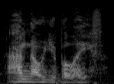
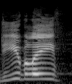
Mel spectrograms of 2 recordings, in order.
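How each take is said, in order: First: Low, soft and certain; Paul answering quietly to the king; quiet knowing reply. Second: High, loud demanding question; Paul booming his question at the king; loud challenge. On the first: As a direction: drop to a hush. Paul answers his own question. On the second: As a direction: call him out. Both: Retold or imitated.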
